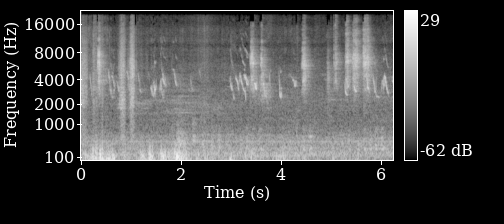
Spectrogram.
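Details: Young chicken chicks peeping: short, high descending notes, clustered in the second half, while louder thumps and rustling bursts break in early on.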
